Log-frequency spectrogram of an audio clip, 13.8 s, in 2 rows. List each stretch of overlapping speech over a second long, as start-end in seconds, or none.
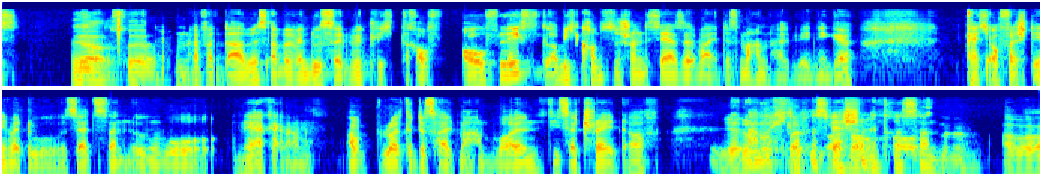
11.8-13.2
